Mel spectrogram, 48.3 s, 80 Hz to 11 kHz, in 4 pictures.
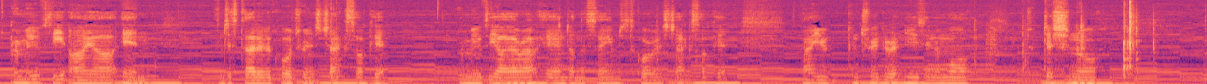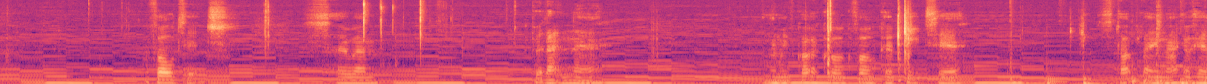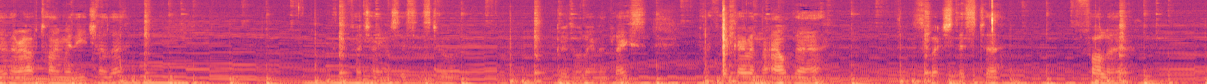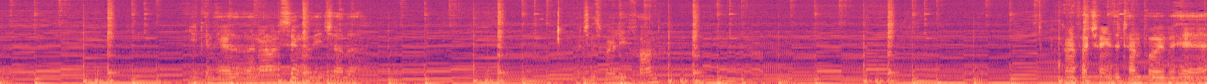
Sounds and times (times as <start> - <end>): Speech: 0.0 - 1.6, 2.2 - 3.9, 4.6 - 7.4, 8.0 - 11.1, 13.5 - 14.4, 15.2 - 15.9, 17.4 - 18.2, 19.7 - 21.8, 23.1 - 25.5, 27.6 - 28.8, 29.7 - 30.6, 31.2 - 32.5, 33.2 - 34.2, 35.0 - 35.5, 38.1 - 39.9, 41.9 - 42.8, 46.8 - 48.2
Music: 0.0 - 48.2.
